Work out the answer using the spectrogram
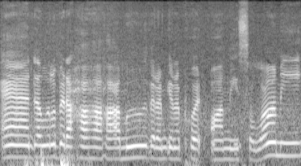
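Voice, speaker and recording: Over noticeable background noise, a woman with a Canadian accent speaks at a medium pitch and moderate pace in a monotone, with flat intonation. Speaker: outdoor vlogger. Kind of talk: solo vlog narration. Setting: outdoors at campsite.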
